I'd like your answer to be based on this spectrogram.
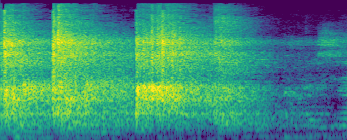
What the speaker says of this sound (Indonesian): silakan tepuk tangan untuk dua teman kita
